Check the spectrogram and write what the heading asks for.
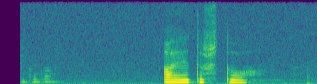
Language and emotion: Russian, neutral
